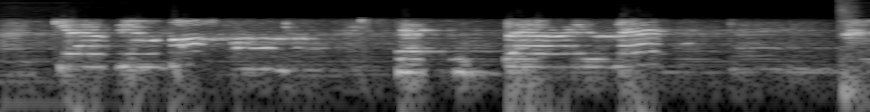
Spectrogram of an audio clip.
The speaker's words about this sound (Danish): Nå, han er begyndt at høre øh, julemusik allerede.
